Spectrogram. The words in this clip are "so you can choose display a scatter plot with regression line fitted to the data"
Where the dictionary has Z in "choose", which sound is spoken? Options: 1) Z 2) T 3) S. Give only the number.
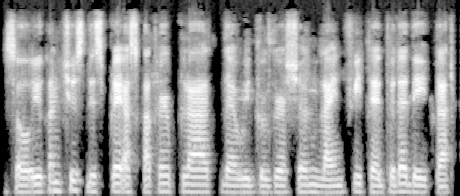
3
